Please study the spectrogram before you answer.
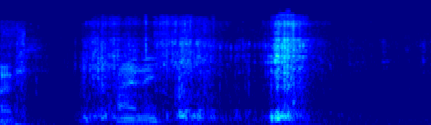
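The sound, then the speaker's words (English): Crisp crunch of a bite into a store-bought bagel, one short dry crackle standing out after a stretch of softer sound with a voice in it. “Can you hear that? It's kind of crisp. These are definitely store-bought bagels.”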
